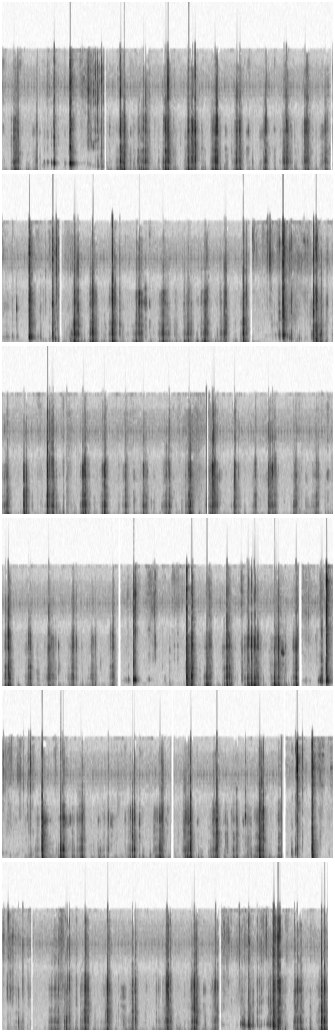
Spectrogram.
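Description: Mouth crunching and chewing a crumbly white chalky lump, many crisp crunches a second in runs with a few short pauses.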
